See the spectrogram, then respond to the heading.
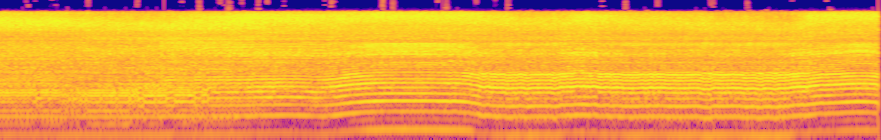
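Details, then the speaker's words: Ryobi two-stroke line trimmer that won't rev: buzzy flat pitch lifting only slightly, never reaching full revs, heaps of smoke from exhaust; fuel mixed with too much oil. "hmm did you notice what was coming out this direction here heaps of smoke"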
